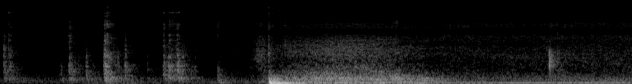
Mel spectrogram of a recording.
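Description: A few clicks as a sliding glass door and its screen door are unlatched and handled, then a sudden low thump as the door opens about halfway through, followed by a steady low rush of outdoor air and wind on the microphone.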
